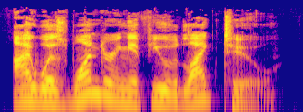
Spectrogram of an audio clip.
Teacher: nervous and does not want to appear too direct or bold notice how the question goes up at the end which shows that he is not overly confident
